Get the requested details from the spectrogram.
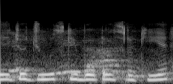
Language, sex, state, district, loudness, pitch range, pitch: Hindi, female, Uttar Pradesh, Shamli, -14 LUFS, 225-240 Hz, 230 Hz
